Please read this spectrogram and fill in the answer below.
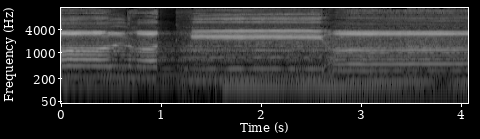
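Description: Offertory hymn music at Mass: long held notes, changing to new notes about a second in and again near three seconds.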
